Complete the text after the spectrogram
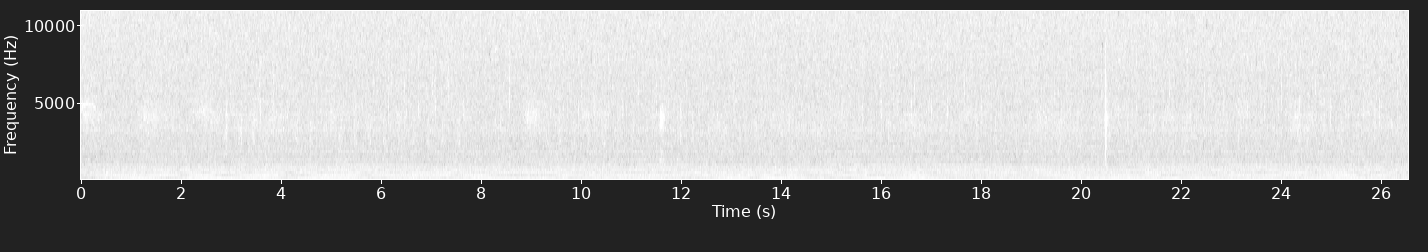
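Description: A small propeller plane's engine drones steadily from inside the cockpit.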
